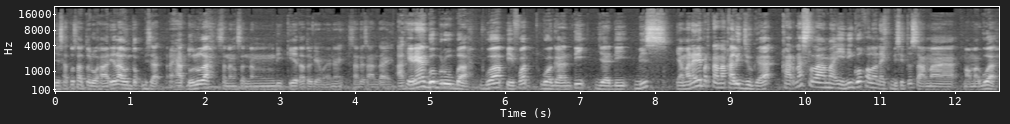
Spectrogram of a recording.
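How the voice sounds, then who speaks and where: Over noticeable background noise, a man at medium pitch rushes along at a very fast pace with lively intonation and hardly any pauses. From Jakarta, Indonesia. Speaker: vlogger. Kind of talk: vlog narration. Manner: casual, with English code-switching.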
